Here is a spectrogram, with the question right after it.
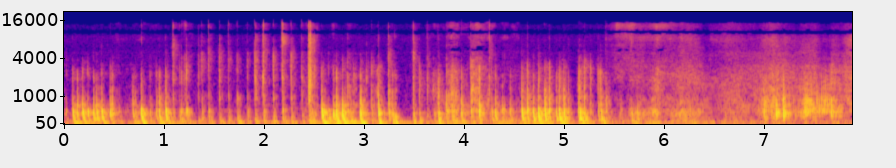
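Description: Long black nails tap rapidly on the side of a white leather figure skate boot with a wooden sole, laced, hollow and empty, resting on a plush toy. The taps are dull and muted, with a hollow low-mid body and almost no ring, coming in dense bursts that thin into a softer, rougher patter near the end.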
